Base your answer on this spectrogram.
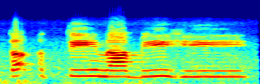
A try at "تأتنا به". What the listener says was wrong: نہیں تأتینا به، یہ جو تا ہے نا، اس کو حمزہ اس کے اوپر حمزہ کے اوپر جزم ہے نا، تو جزم کی وجہ سے اس کی جو حرکت ہوگی نا، جب ساکن ہوتا ہے تو اس میں جھٹکا سا محسوس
